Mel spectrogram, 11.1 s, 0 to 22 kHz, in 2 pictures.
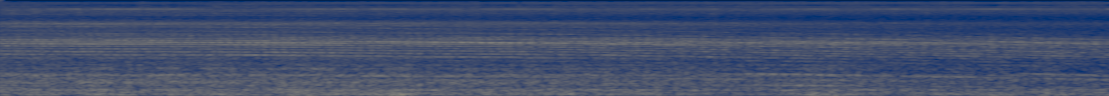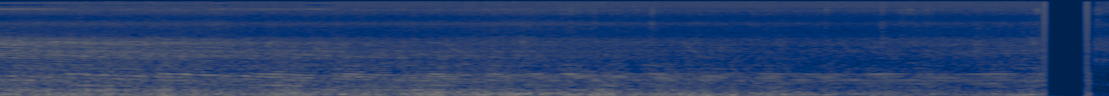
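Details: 2017 Nissan Rogue on the road: a constant high-pitched whine from the rear over road rumble, never stopping and dropping in pitch as it slows. Rear differential coupling whine; fairly sure it is not a wheel bearing.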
